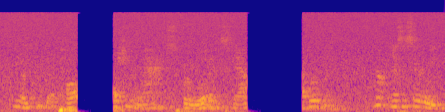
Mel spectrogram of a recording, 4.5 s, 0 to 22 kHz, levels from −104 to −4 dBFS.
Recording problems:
off-mic speech; far
wrong speed, natural pitch; too fast; 1.5 times normal speed
room echo; very slight; dies away in 0.4 s
hiss; loud; throughout; 4 dB below the speech
audio cutting out; at 1 s and at 2.5 s for 0.5 s

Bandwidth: 13.5 kHz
